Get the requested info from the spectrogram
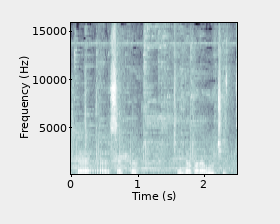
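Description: Speech only: a man talking, with a short pause about a second in.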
